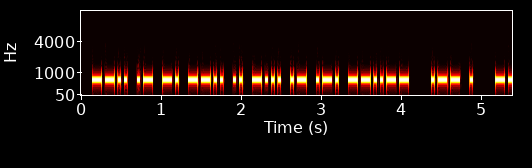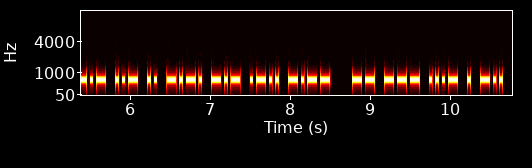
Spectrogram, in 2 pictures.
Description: Morse code, heard as a keyed tone, about 30 wpm, 700 Hz. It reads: ZANZIBAR, WE QUICKLY MOVED
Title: Pangram Challenge v2 - 30wpm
